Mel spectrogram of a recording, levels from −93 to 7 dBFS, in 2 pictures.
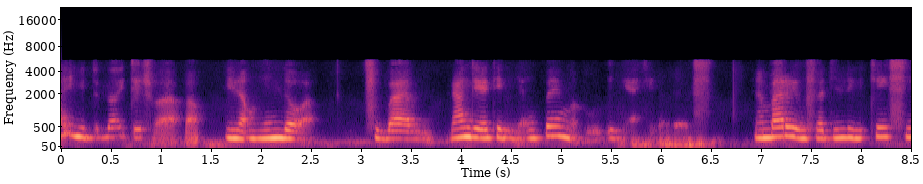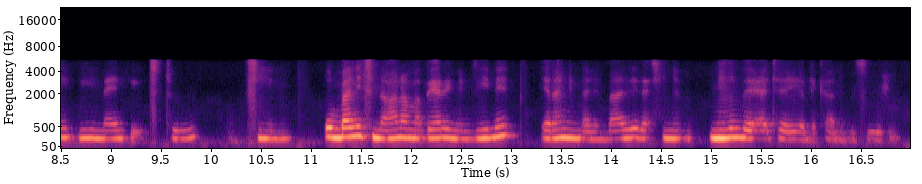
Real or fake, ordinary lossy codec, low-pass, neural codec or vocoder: fake; MP3, 32 kbps; 5.4 kHz; codec, 24 kHz, 0.9 kbps, WavTokenizer, large speech release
